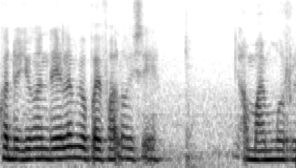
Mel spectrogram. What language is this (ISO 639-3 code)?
por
